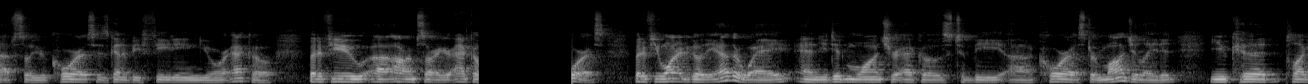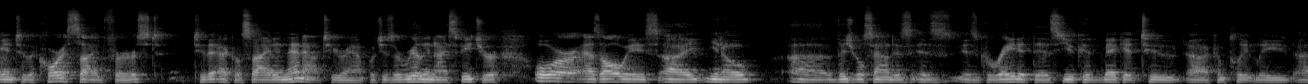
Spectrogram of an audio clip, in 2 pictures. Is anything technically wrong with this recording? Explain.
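Yes. From 4.78 to 5.72 s there is an audio dropout to silence lasting about 0.94 s, likely from a lost input link. The sound cuts off abruptly to total silence with no room tone, then resumes mid-flow. It appears as a flat line on the waveform and a blank gap on the spectrogram.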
